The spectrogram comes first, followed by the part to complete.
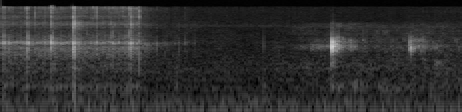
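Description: Vape coil crackling and sizzling as an e-cigarette is fired and drawn on, in a run of fine crackles that stops under a second in. A single sharp click follows near the end.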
